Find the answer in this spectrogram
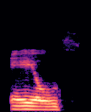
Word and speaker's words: isles: The pronunciation is ales. Similar to island, right? In island, you don't say Iceland, you said island. In ales, you said ales, not ales. So ale is when you go to supermarket selectos, right?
